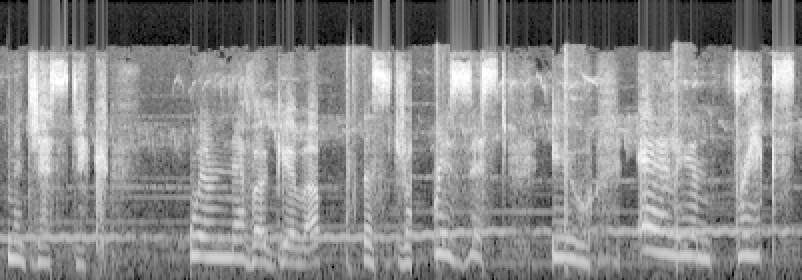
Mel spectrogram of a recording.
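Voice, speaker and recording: A beaten but defiant secret agent in a game, high laboured voice, really slow, music behind. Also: female voice. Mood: defiant, weakened. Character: defiant, defeated female secret agent facing alien invader. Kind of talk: video game cutscene acting.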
